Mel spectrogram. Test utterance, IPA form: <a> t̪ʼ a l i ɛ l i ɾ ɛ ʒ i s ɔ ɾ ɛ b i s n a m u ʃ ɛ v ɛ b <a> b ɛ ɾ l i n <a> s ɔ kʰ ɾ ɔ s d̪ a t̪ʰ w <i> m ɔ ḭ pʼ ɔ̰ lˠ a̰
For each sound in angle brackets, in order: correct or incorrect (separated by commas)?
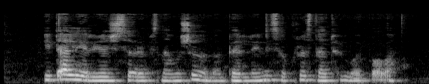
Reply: incorrect, correct, incorrect, correct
